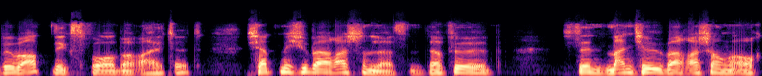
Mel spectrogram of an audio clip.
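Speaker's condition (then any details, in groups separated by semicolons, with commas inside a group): Parkinson's disease; still trembles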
